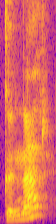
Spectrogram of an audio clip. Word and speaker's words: Gunnar: And his name is Gunnar. But at the time, this soft rolling of the R and whatever, it just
